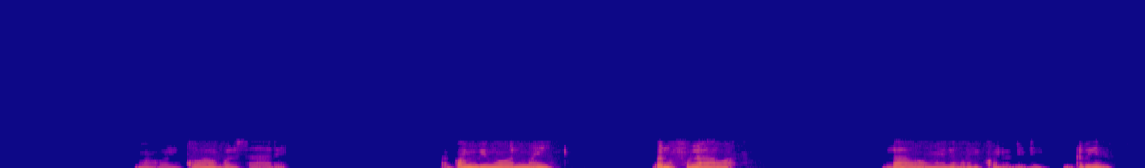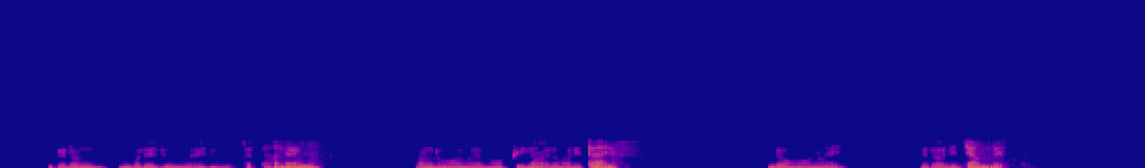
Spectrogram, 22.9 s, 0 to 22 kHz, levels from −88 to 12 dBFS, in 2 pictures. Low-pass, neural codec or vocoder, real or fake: 3.6 kHz; codec, 16 kHz, 4 kbps, FreqCodec, larger model; fake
